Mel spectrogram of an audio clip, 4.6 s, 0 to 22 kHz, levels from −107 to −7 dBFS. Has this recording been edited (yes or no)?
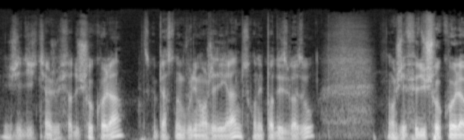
no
